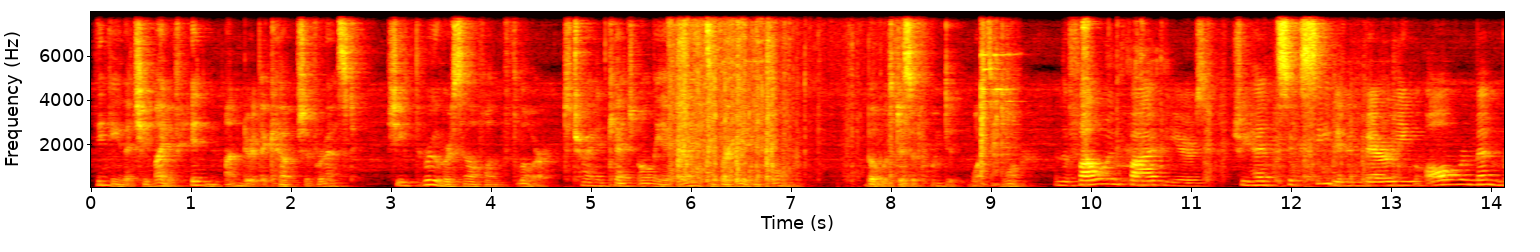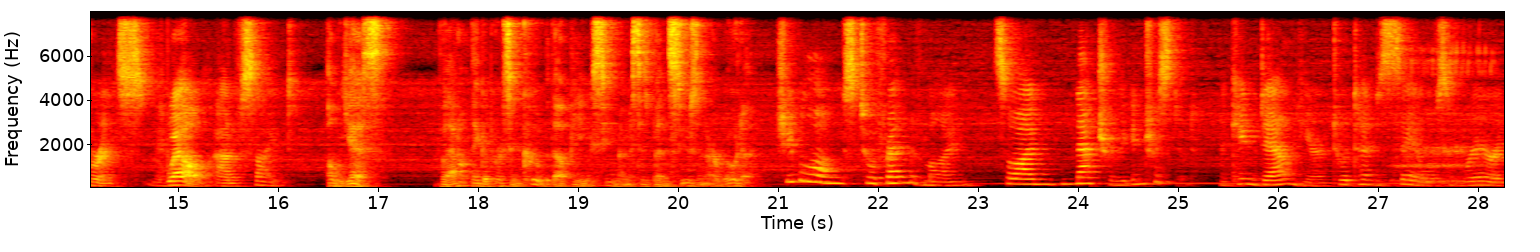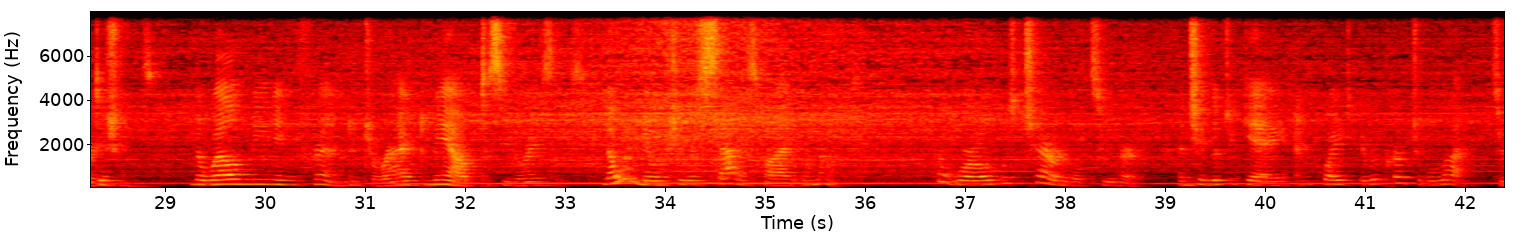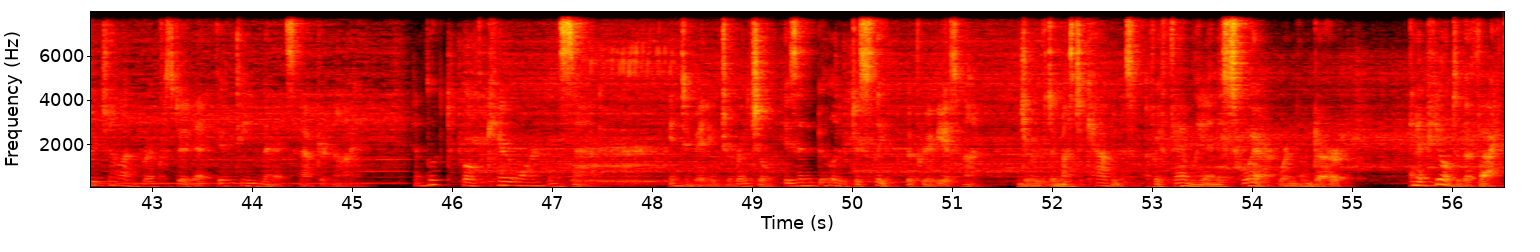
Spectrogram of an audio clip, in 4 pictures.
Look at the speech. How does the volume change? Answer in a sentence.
The loudness of the speech goes down.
